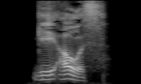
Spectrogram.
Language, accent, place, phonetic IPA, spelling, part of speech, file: German, Germany, Berlin, [ˌɡeː ˈaʊ̯s], geh aus, verb, De-geh aus.ogg
- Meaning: singular imperative of ausgehen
